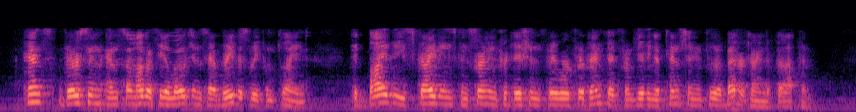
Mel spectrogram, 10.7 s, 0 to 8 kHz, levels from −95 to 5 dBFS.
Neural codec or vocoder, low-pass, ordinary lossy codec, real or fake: codec, 44.1 kHz, 3.4 kbps, Pupu-Codec; 7.2 kHz; AAC, 16 kbps; fake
